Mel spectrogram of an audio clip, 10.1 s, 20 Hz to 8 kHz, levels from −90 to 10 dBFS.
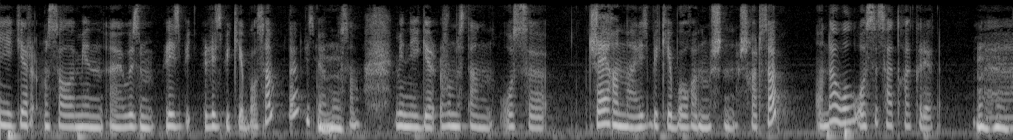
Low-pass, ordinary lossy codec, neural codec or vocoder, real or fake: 7.2 kHz; none; none; real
